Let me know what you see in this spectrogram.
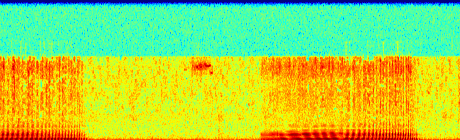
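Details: Sleeping lazy cat snoring: two long, buzzing, tonal snores a few seconds apart over a low hum.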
